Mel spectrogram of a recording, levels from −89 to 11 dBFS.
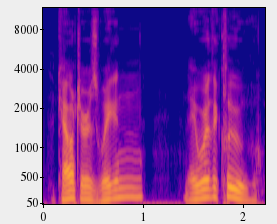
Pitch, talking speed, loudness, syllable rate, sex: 130 Hz, 190 wpm, -16 LUFS, 6.2 syllables/s, male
